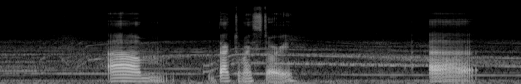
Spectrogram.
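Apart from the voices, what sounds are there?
ambulance siren passing by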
